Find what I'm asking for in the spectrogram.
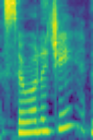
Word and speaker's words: serology: I think is it serology? Is that how you say it properly? – Yeah. – How, yeah, yeah, that's correct.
